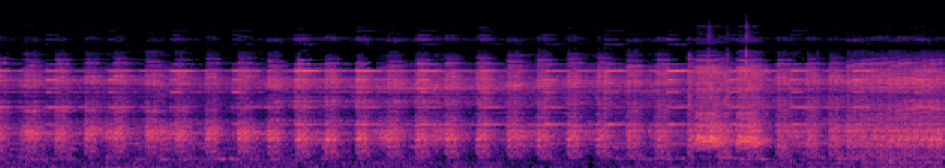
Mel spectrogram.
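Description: Lionel Polar Express model train's electronic sound effects: a bell-like ringing over a steady pulse about three times a second, with a louder rush about nine to ten seconds in.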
